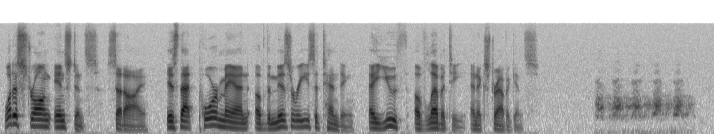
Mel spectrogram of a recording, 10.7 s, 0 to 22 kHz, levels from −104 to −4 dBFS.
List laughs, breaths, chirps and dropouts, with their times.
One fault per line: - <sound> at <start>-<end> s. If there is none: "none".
- bark at 8.9-10.5 s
